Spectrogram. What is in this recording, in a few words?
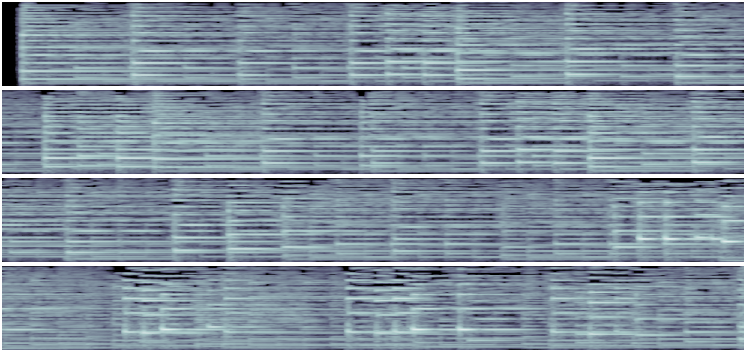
easy piano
